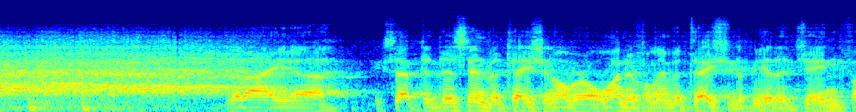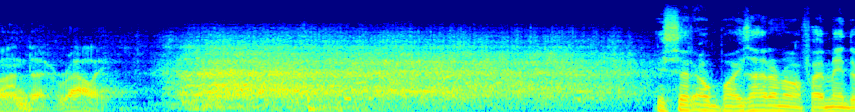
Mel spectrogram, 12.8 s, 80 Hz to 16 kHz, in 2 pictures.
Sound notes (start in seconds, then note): 0.0 laughter and applause; 7.6 laughter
